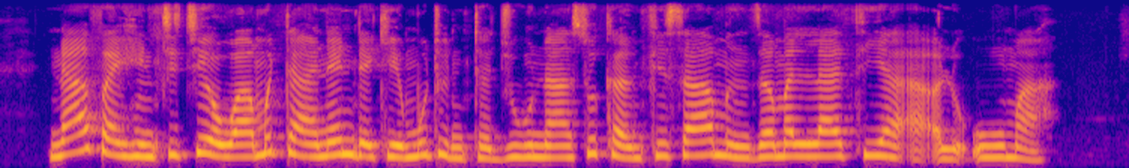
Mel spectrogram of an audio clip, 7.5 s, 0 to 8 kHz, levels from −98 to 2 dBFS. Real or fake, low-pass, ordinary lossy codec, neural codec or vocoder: real; 7.2 kHz; none; none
